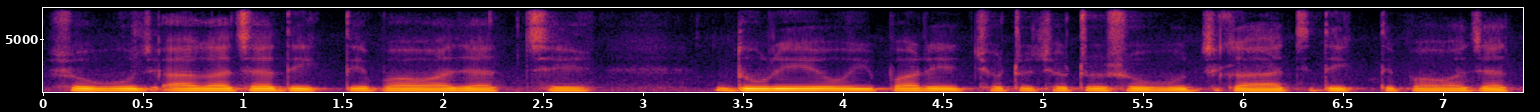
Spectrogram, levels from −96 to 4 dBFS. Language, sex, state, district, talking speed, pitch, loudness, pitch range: Bengali, female, West Bengal, Dakshin Dinajpur, 120 wpm, 165 Hz, -16 LUFS, 160-165 Hz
